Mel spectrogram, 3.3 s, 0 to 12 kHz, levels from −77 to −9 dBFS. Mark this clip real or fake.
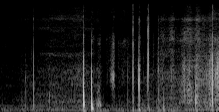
fake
